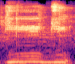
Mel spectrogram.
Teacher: Suara keluar dari pangkal lidah di belakang mulut bersuara.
